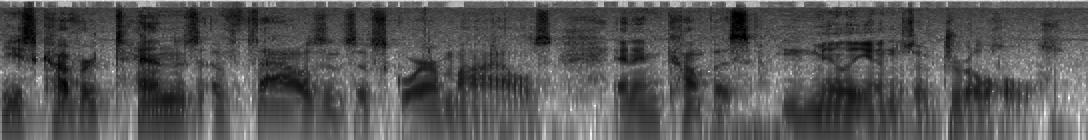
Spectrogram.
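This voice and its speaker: Speaking at a moderate pace, a man with a fairly low pitch moves through very wide pitch swings. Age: 70s. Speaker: lay speaker at a congregation. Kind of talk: sermon-style talk.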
